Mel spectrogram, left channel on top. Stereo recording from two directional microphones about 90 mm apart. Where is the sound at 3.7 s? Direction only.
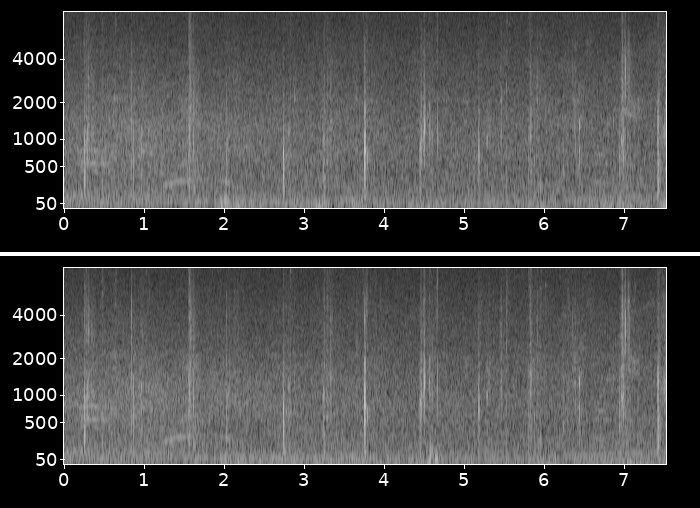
Centre (ahead or behind).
